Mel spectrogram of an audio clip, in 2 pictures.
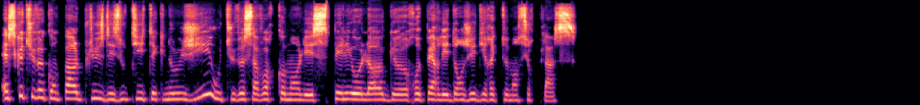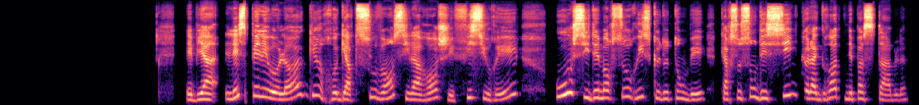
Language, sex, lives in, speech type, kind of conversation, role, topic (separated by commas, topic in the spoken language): French, female, United States, read, expert-assistant, expert, Qu'est-ce qui cause la formation des grottes ?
